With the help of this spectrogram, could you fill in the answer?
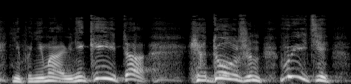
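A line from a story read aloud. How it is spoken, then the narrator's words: Trembling voice. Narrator (Russian): сказал он дрогнувшим голосом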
